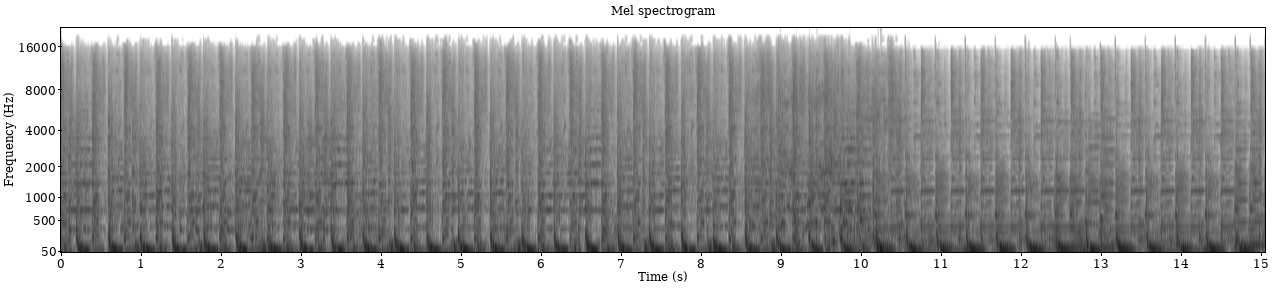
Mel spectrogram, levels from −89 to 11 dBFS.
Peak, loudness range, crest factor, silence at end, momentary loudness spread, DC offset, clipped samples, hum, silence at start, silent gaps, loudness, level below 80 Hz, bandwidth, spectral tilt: 0 dBFS; 1 LU; 12 dB; 0 s; 2 LU; under 0.1%; under 0.1%; none; 0 s; none; -13 LUFS; -16 dBFS; 17.5 kHz; -4 dB/octave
